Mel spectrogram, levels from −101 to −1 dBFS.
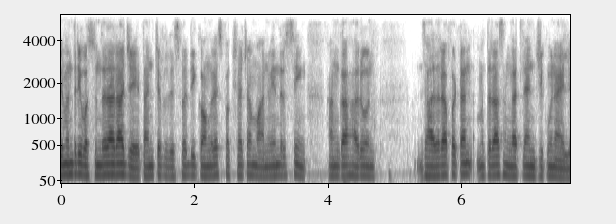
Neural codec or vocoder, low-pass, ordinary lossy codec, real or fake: none; 5.4 kHz; Opus, 16 kbps; real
